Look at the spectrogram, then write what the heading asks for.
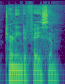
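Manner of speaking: ordinary delivery, nothing marked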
